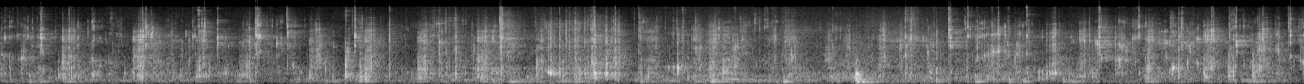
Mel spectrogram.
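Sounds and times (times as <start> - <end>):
wet chewing and lip-smacking: 0.0 - 13.0.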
